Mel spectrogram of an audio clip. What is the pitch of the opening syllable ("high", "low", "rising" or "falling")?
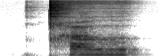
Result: high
